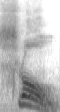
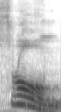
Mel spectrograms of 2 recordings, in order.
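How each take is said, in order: First: "শ্রম" opening on an sh sound; spelling pronunciation. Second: "শ্রম" opening on a hissed s; actual pronunciation. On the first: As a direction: say "শ্রম" as shrom. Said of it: "আমাদের বানান হিসাবে উচ্চারণটা হয়". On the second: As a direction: say "শ্রম" as srom, not shrom. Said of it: "আমরা করতেছি হচ্ছে". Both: Shown as a demonstration.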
